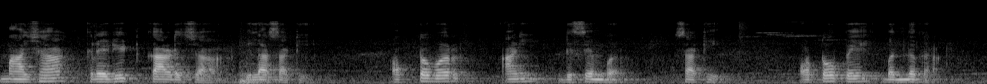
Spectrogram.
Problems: constant background noise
